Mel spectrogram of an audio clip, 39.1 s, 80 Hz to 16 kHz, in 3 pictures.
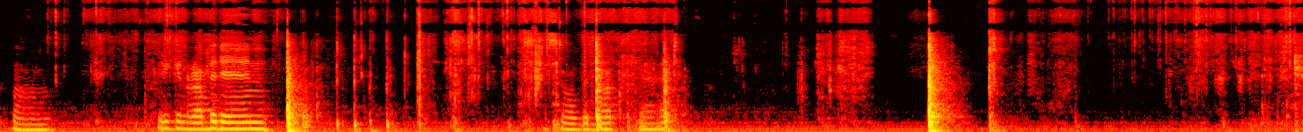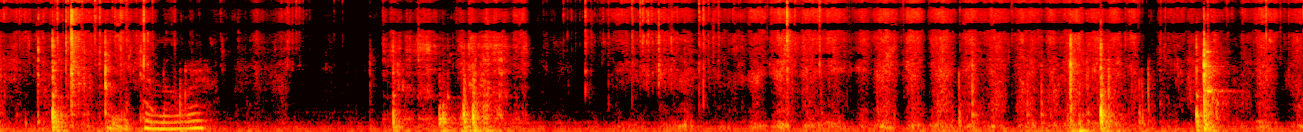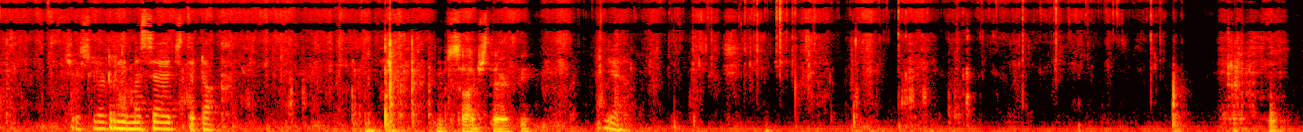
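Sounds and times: hands rubbing wet skin: 0:20.0 - 0:37.7.

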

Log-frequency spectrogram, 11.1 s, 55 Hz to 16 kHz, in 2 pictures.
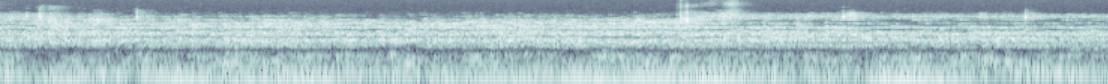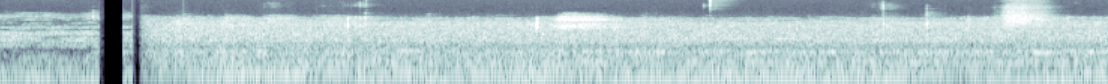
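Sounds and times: faint low background hum: 0:00.0 - 0:11.0.

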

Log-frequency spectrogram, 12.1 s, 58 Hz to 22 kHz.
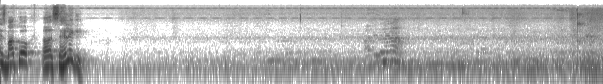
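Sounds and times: electrical hum and hiss: 0:00.0 - 0:12.0
high-pitched whine: 0:00.0 - 0:12.0.

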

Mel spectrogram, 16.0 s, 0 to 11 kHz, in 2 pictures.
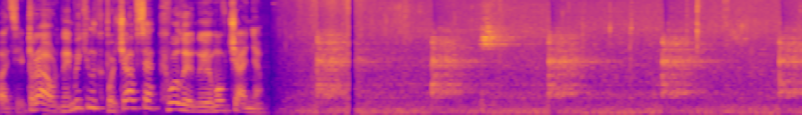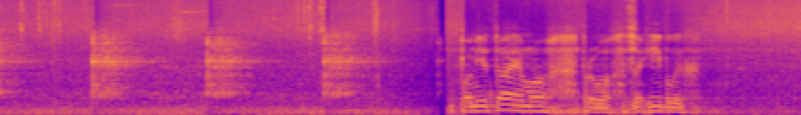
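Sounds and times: steady low hum: 0:02.8 - 0:15.6.

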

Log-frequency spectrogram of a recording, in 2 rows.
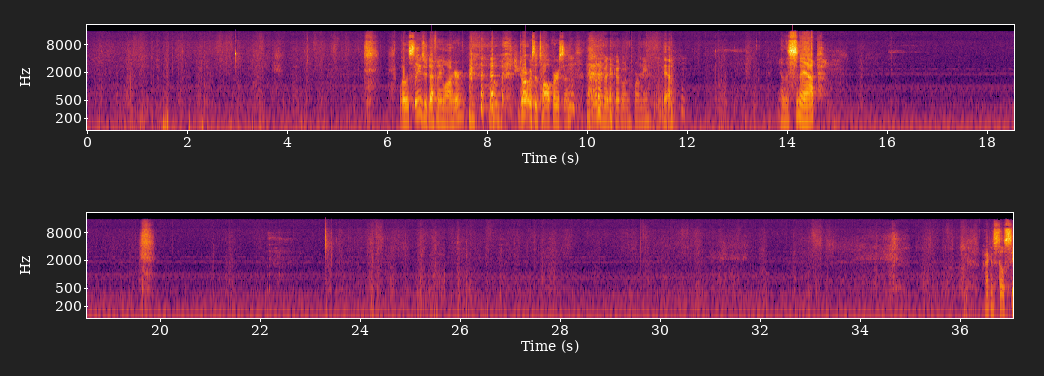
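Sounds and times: jacket fabric rustling: 0:00.0 - 0:13.8, 0:20.7 - 0:22.2, 0:22.9 - 0:37.0
low electrical hum: 0:00.0 - 0:37.0.

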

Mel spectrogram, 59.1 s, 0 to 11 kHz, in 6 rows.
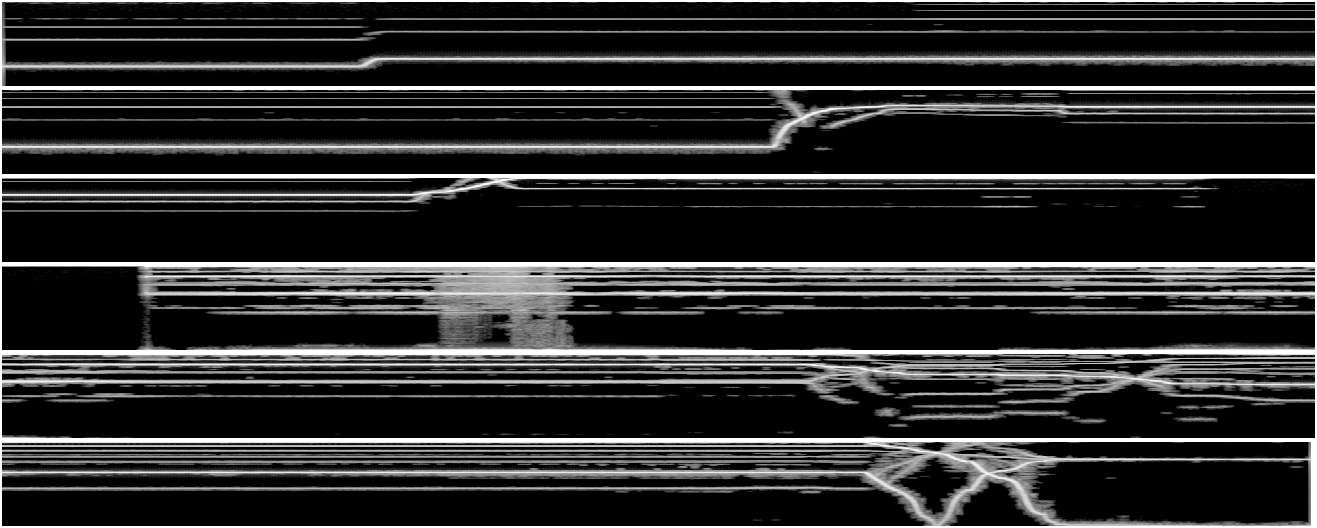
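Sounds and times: electronic test tones: 0:30.6 - 0:35.2, 0:37.4 - 0:40.0, 0:45.3 - 0:59.0.

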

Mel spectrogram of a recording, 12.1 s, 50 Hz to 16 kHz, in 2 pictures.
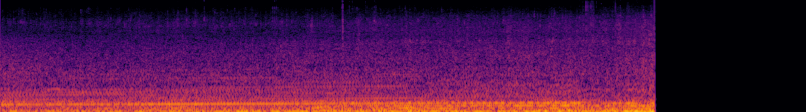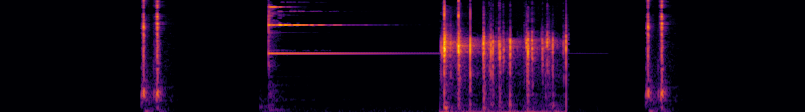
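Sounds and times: mouse clicks: 0:07.1 - 0:07.4, 0:10.9 - 0:11.2
bell-like notification ding: 0:08.1 - 0:09.4
keyboard typing: 0:09.4 - 0:11.2.

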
